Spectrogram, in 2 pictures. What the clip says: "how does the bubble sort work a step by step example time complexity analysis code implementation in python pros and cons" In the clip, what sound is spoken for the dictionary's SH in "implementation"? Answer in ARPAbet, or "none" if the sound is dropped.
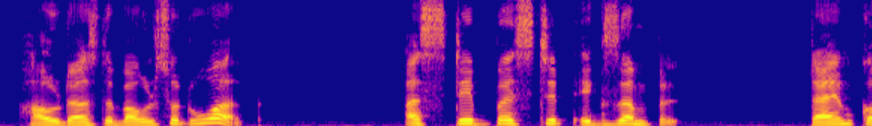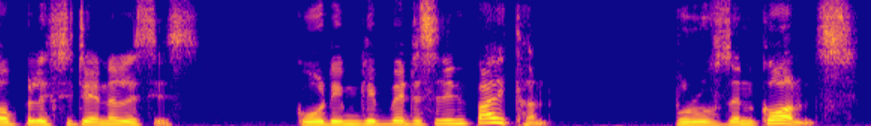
S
